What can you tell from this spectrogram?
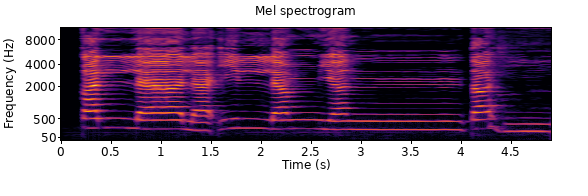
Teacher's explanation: नून साकिन के बाद ता हरूफ इख्फा में से है, यहाँ पर गुन्ना करेंगे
